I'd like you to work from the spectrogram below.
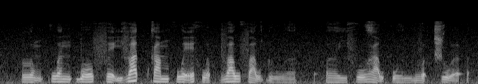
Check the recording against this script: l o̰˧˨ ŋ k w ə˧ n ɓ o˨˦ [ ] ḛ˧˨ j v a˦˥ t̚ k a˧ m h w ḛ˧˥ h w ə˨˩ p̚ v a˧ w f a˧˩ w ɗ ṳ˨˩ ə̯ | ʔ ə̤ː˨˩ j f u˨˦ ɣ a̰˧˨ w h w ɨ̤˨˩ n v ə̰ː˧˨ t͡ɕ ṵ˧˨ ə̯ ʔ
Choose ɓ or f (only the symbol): f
